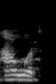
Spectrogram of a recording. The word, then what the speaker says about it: hours: Bacanya hours ya. Jadi hanya nggak dibaca.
